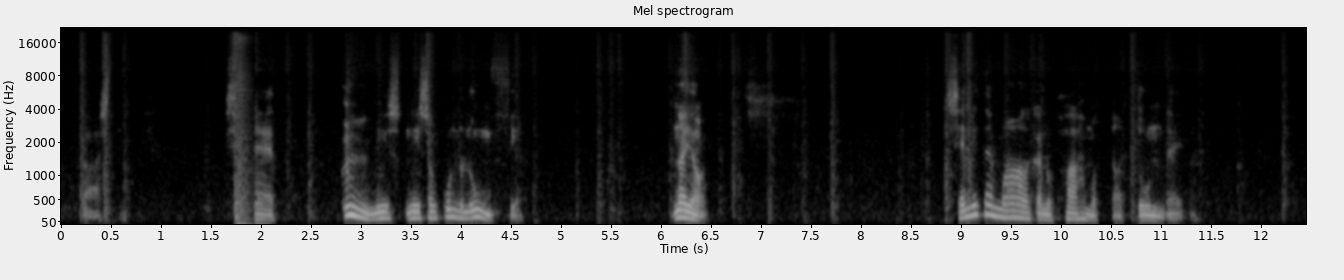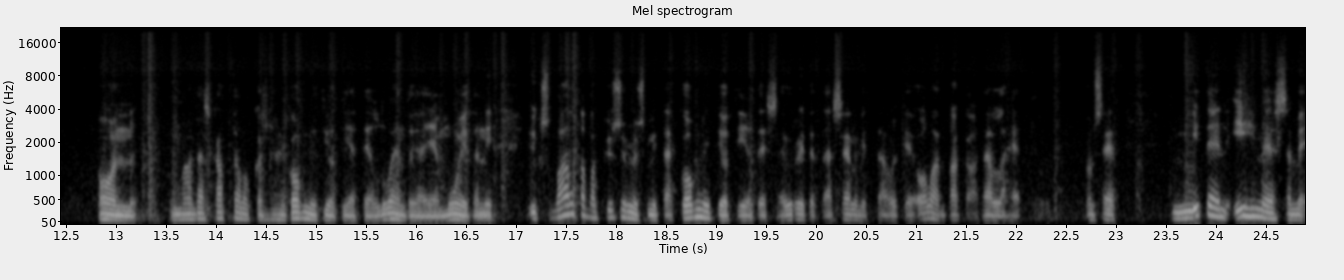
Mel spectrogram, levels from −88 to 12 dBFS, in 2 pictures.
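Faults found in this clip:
Noise suppressor artifacts, throughout: background pumps down between phrases by about 19 dB and returns under speech. Suppressor gating steady room noise frame by frame.

Fading buzz smearing the last sound, 1.75–1.95 s, just before "että mm niissä"; about 0.2 s of audio never heard. Likely long network dropout, concealed by receiver extrapolation.

Speech cut by the noise suppressor: endings and soft phrases swallowed at 3.45–4.61 s (right after "että mm niissä"), 6.86–7.03, 8.97–11.36, 13.55–15.94, 16.57–22.90, 23.56–24.89 s. Speech misread as noise, dips about 11–22 dB.

Short concealed packet loss at 23.73–23.79 s: brief smeared wobble. About 40 ms missing, filled by continuing the preceding sound, then crossfaded back.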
